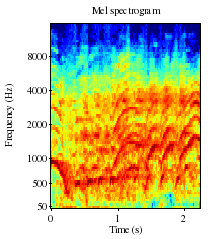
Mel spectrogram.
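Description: Audience laughing, several voices overlapping.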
